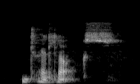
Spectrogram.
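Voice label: "dreadlocks", British English; pronunciations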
